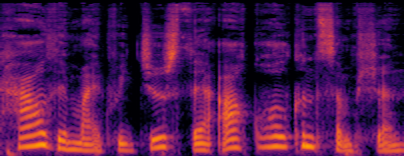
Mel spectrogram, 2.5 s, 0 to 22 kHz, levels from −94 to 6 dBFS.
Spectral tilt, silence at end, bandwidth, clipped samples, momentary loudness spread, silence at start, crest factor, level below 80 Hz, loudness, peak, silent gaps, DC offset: -4.5 dB/octave; 0 s; over 20 kHz; under 0.1%; 6 LU; 0 s; 16 dB; -58 dBFS; -26 LUFS; -10 dBFS; none; under 0.1%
